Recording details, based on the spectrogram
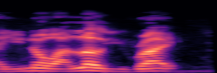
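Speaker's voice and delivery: normal talking voice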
